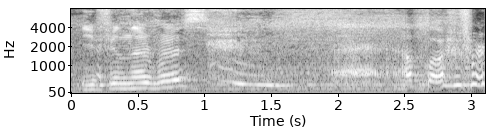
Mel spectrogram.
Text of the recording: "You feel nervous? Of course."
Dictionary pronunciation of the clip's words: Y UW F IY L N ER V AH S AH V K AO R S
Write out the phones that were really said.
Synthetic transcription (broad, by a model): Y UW F IY L N ER V AH S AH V K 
